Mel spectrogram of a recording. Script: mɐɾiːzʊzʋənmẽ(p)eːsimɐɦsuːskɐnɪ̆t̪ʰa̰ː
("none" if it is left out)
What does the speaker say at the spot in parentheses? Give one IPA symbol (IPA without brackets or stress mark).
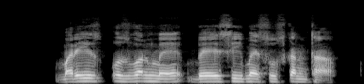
b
